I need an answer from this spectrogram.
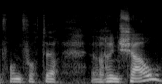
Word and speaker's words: Frankfurter Rundschau: sujet économique pour un grand quotidien allemand, le Frankfurter Rundschau, cette fois-ci je l'ai plutôt correctement prononcé.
